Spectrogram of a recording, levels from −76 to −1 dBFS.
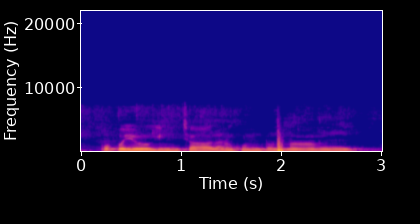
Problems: background sounds at intervals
